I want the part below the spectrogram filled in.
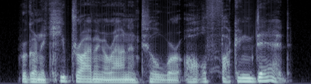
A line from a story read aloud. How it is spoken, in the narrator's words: Over and over he muttered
